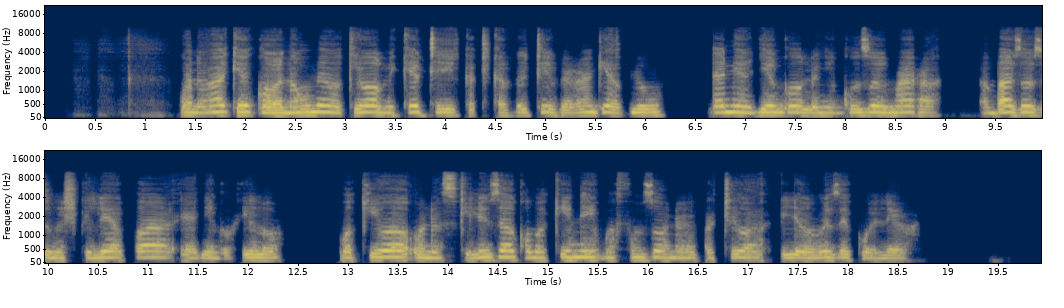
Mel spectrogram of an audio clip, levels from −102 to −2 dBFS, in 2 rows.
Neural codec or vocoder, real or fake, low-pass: codec, 44.1 kHz, 1.7 kbps, Pupu-Codec; fake; 9.9 kHz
